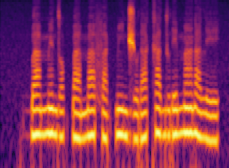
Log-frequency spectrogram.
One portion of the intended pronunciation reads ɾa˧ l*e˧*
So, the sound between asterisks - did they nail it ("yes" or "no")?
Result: yes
